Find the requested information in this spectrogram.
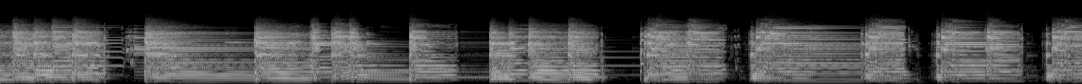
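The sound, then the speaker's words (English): Overdriven electric guitar chords from an Ibanez 2640 Artist doubleneck, both pickups run through a phaser with light overdrive from 1981 effects, ring out in a long series of loud strummed bursts with brief gaps, swirling and sustained, with no talking. “Let's put a little just overdrive. 1981 effects. Phase them both. Let's hear that.”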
